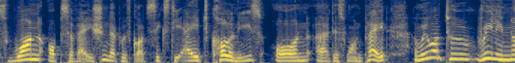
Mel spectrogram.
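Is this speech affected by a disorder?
No.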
